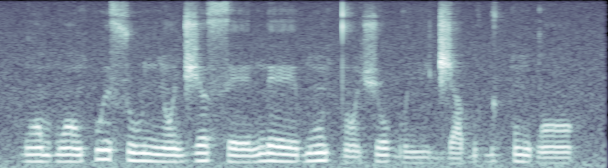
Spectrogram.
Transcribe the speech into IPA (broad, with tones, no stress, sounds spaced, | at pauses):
ɡ ɔ̃˨ b ɔ̃˨ kʷ ɨ˦ s u˧ ɲ ɔ̃˧ d͡ʒ ə˦ s eː˨ n eː˦˨ b ũ˦ t ɔ̃˨ ʃ o˦ ɡʷ iː˨ d͡ʒ a˨ b ə˦ ɡ ə˦ k ũ˦ ɡ͡b ɔ̃˧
